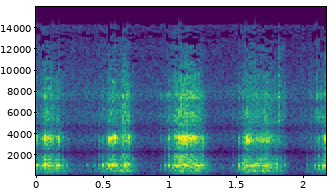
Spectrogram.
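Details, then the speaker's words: Washing machine during wash agitation: harsh rhythmic squealing scrape about twice a second in step with each agitator stroke, sometimes faint then louder; drive squeal, cause not confirmed. "vamos ver se eu posso mostrar mais ou menos como que funciona esse chorinho com esse barulho esquisito que a máquina faz"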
